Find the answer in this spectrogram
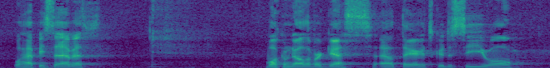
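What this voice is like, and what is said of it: Congested, strained sinus voice. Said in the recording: “You have to forgive my voice. I've been dealing with sinus issues all week.”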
